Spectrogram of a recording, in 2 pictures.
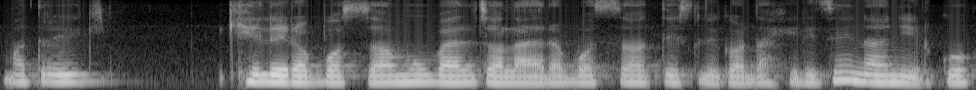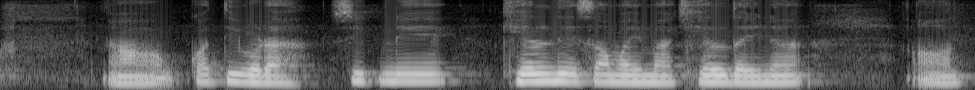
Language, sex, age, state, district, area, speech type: Nepali, female, 30-45, West Bengal, Kalimpong, rural, spontaneous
